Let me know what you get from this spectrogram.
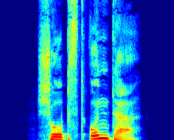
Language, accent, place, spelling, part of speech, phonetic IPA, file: German, Germany, Berlin, schobst unter, verb, [ˌʃoːpst ˈʊntɐ], De-schobst unter.ogg
- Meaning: second-person singular preterite of unterschieben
